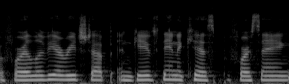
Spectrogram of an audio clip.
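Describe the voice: Text read aloud in a plain way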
